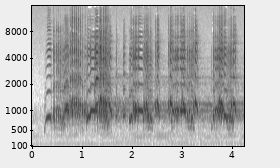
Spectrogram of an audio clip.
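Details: Three Sandhill Cranes, likely two adults and a juvenile, calling in reply to cranes flying past, Far North Bicentennial Park, Anchorage, Alaska, May 1, 2011. Loud rolling, trumpeting bugles in overlapping bursts, repeated steadily, a rich harmonic chorus.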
